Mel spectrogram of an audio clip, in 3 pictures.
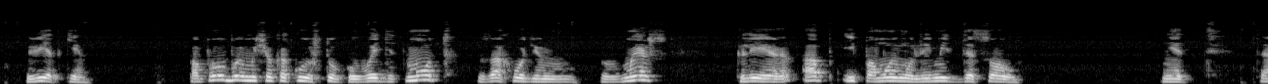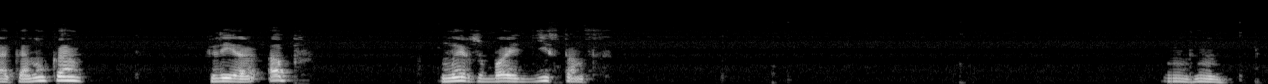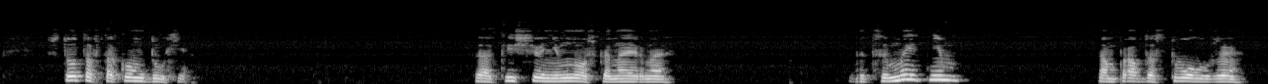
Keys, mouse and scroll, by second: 0.9 middle click, 2.8-3.8 drag, 5.6 click, 12.3 click, 18.2-19.9 middle drag, 20.3 click, 22.3 click, 24.5 shift+middle click, 26.4-27.1 drag, 28.5 click, 30.3-33.4 drag, 35.2-38.0 drag.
